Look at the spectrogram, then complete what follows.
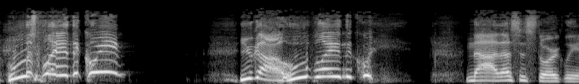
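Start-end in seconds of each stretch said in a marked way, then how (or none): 0.1-3.8 very high, loud screech; drawn-out falsetto squawk of fake outrage; mock outraged shriek. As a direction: shriek it in exaggerated disbelief. Mock outrage over casting, shrieked.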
